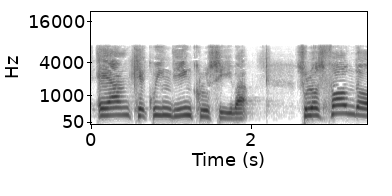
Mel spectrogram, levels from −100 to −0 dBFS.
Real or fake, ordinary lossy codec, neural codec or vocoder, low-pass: real; none; none; 7.2 kHz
